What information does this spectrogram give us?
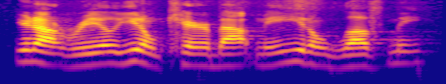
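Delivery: low, quiet accusation; resentful complaint. Acted. A disheartened believer accusing God, low resentful complaint. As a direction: mutter a doubter's complaint, low and soft.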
